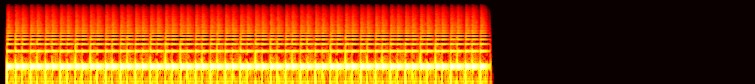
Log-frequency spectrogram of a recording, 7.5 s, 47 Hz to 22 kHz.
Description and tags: Text Scroll F2 2 200
A low-pitched, soft F pluck in the pulse channel of Famitracker repeated continually to show text scrolling
8-bit, dialog, dialogue, low, retro, scroll, soft, text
